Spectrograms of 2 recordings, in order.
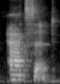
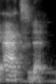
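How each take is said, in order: First: "Accent" said quietly, two syllables, correcting the slip; softly fix the word to "Accent"; quick correction. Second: "accident" said by mistake for accent, full three syllables; slip of the tongue. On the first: Speaker corrects her slip to "Accent" for the audience, quietly. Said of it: "excuse me". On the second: Speaker misnames the dispatcher's accent as "accident" in passing. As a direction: misspeaks "accident" casually, then corrects herself. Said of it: "Accent, excuse me". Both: Real, not acted.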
